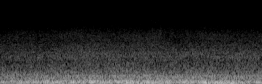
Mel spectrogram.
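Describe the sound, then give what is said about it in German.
A steady, low mechanical whirring of more than 50 large, 60-metre-tall wind turbines on a high plateau near the industrial city of Pune in western India blends with constant gusty wind rushing across the open space, holding an even loudness throughout with no voices. “Unter den surrenden, 60 Meter hohen Energietürmen weiden Bauern ihre Kühe.”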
